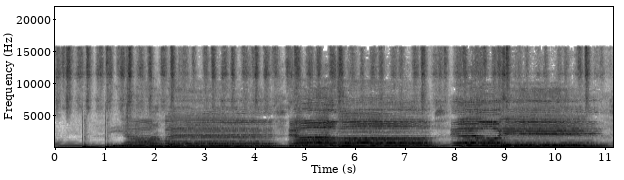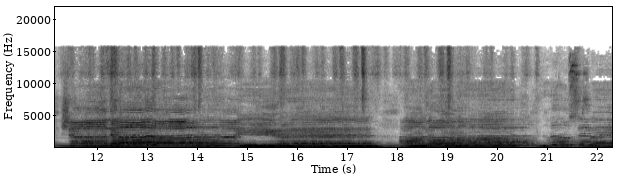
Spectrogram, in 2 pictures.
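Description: Church worship team singing a slow worship song together in harmony through microphones, with acoustic guitar and keyboard accompaniment. The voices come in long held phrases of a few seconds each, with short breaks between them.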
